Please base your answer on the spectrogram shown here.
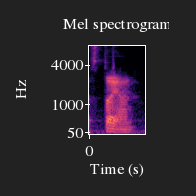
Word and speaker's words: Stoian: by uh mostly slavs but my name is actually i think the origin is slavic it's like bulgarian but you pronounce it uh stay on those sounds sounds a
